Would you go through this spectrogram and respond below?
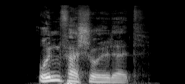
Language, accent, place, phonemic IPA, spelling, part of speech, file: German, Germany, Berlin, /ˈʊnfɛɐ̯ˌʃʊldə/, unverschuldet, adjective, De-unverschuldet.ogg
- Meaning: blameless, guiltless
